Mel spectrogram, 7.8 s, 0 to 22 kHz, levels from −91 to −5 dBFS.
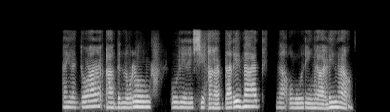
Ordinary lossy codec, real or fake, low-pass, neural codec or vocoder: Opus, 64 kbps; fake; 7.2 kHz; codec, 16 kHz, 1 kbps, FreqCodec, smaller model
